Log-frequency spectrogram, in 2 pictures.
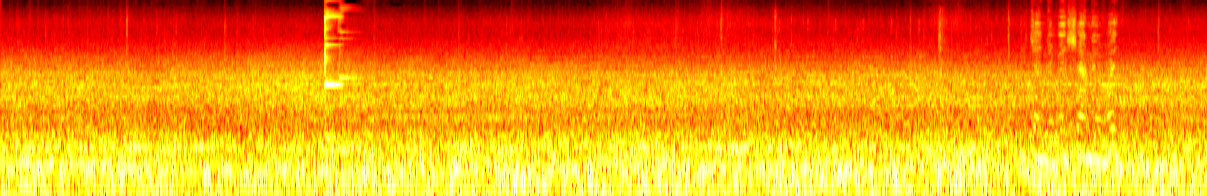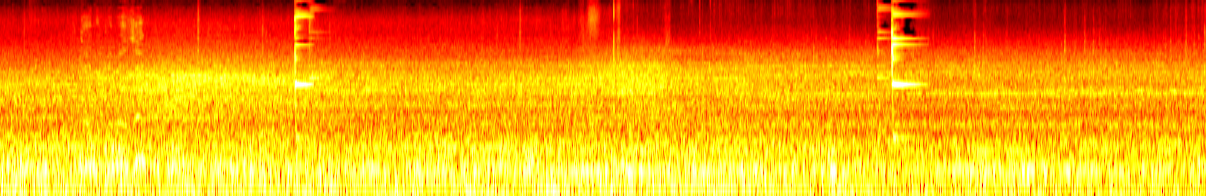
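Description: Steady low road and engine rumble heard inside a car's cabin at highway speed. Three short ringing clicks cut through it, about four seconds in, near the middle and near the end.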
